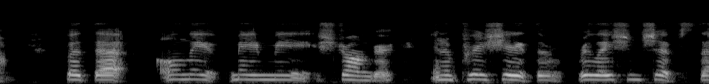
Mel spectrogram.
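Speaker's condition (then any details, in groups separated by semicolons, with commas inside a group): Traumatic brain injury; leg spasticity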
